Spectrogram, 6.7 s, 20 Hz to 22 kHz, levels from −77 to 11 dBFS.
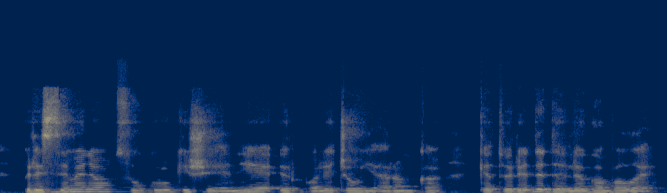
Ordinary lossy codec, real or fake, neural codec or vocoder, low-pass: Opus, 24 kbps; fake; autoencoder, 48 kHz, 128 numbers a frame, DAC-VAE, trained on Japanese speech; 14.4 kHz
